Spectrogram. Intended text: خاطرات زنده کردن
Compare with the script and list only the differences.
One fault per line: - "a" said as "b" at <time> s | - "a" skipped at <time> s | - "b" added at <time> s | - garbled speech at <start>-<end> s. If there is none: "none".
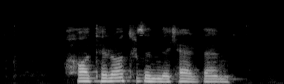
none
